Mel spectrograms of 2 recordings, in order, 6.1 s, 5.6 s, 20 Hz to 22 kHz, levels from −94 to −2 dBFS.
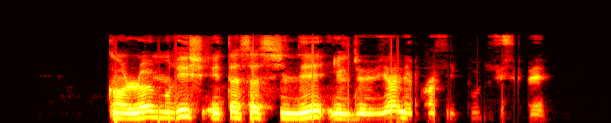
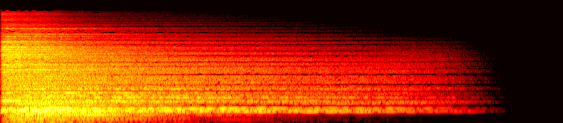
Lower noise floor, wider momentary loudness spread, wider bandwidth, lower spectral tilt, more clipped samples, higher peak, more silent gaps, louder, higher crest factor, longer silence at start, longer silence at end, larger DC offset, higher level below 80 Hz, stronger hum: second, -82 dBFS vs -87 dBFS; second, 18 LU vs 24 LU; second, 8 kHz vs 16 kHz; first, -5.5 dB/octave vs -2.5 dB/octave; neither; about the same, -2 dBFS vs -2 dBFS; neither; first, -15 LUFS vs -18 LUFS; about the same, 16 dB vs 20 dB; first, 1.1 s vs 0 s; second, 0.7 s vs 1.5 s; neither; about the same, -48 dBFS vs -48 dBFS; neither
